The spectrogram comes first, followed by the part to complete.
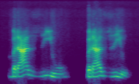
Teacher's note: letras Ls, em final de sílaba terão som de U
